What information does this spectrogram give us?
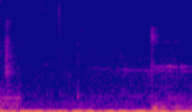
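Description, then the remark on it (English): A few soft, sparse clicks of keys being pressed on a computer numeric keypad while entering a zip code, irregularly spaced and faint, over a low steady background hum with no talking. “Apparently, there's no period in zip codes. It's right next to the dot on my numeric keypad.”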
